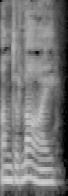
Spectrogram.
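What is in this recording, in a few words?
"underlie", English, British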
